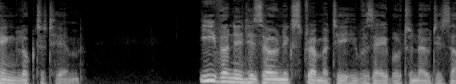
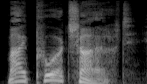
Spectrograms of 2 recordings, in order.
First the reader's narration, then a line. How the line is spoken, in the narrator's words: said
